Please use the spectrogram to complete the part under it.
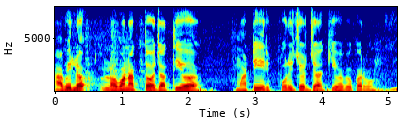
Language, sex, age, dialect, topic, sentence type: Bengali, male, 18-24, Jharkhandi, agriculture, question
